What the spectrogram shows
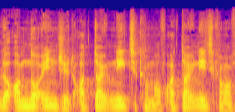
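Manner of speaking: plain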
